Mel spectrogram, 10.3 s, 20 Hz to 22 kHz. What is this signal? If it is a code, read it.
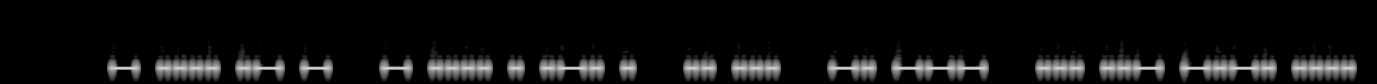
Morse code, heard as a keyed tone, about 20 wpm, 700 Hz. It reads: THAT THERE IS NO SUCH
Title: Sets of 8 Words - 20wpm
